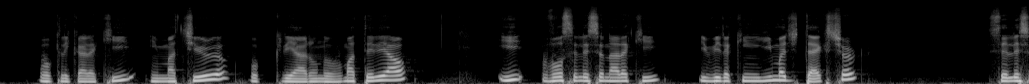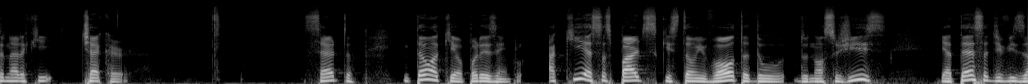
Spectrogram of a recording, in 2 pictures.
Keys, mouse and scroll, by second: 0.6 click, 2.8 click, 5.7-8.7 drag, 10.0-12.2 drag, 12.4 scroll up 4, 12.7-15.0 middle drag, 15.0 scroll down 1, 15.4-18.4 middle drag, 19.3 scroll up 1.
